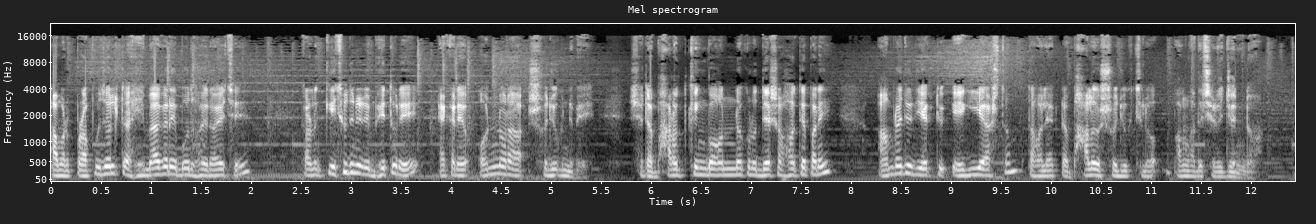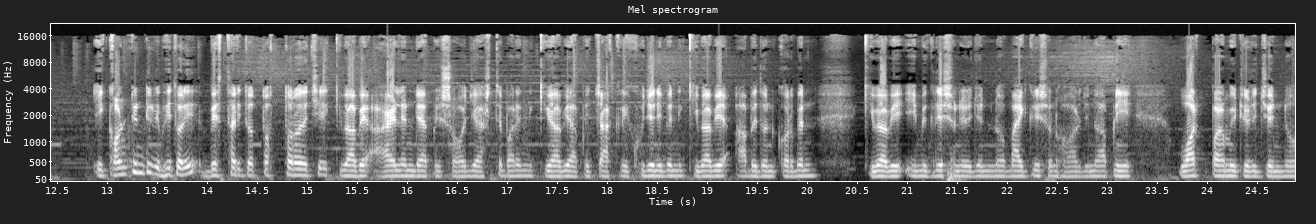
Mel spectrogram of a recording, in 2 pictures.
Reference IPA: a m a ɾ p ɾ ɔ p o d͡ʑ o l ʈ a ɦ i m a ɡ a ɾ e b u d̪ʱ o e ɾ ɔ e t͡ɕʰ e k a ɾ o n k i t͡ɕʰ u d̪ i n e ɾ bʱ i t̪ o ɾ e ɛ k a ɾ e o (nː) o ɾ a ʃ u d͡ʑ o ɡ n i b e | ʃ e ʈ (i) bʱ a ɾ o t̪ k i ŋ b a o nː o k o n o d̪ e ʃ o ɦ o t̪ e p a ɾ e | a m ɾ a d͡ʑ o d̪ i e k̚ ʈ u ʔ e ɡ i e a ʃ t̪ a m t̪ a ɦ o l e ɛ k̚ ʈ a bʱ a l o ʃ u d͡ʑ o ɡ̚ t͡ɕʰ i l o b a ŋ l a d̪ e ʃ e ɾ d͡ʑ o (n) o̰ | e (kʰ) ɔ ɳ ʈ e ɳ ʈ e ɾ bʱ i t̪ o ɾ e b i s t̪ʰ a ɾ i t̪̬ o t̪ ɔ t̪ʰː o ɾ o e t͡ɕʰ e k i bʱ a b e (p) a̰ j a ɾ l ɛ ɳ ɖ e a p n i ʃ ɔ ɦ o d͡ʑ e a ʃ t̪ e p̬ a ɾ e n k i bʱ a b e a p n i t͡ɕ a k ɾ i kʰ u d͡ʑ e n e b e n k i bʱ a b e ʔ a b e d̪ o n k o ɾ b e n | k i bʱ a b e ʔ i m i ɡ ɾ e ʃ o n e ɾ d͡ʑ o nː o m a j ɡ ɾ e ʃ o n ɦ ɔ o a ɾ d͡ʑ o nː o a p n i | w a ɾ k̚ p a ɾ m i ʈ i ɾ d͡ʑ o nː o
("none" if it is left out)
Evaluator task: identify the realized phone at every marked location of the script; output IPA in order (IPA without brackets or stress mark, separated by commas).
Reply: nː, a, nː, k, ʔ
